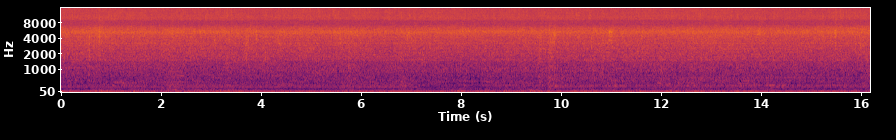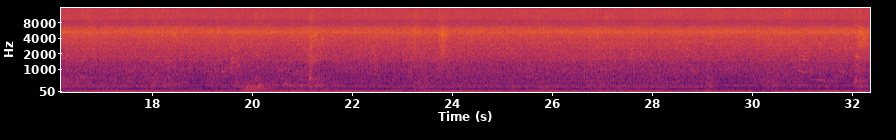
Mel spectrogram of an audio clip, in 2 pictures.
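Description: Steady background hiss with a faint low hum underneath and a few faint ticks; no distinct sound stands out.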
